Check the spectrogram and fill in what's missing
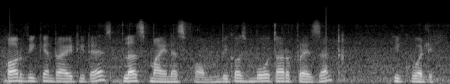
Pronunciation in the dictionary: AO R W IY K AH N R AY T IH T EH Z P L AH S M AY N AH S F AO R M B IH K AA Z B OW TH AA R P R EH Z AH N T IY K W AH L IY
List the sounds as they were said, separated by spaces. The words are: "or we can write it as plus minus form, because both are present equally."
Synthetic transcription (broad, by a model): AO R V IY K AH N R AY T IH T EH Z P L AH S M AY N AH S F AO R M B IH K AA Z B OW T AA R P R EH Z AH N T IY K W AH L IY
